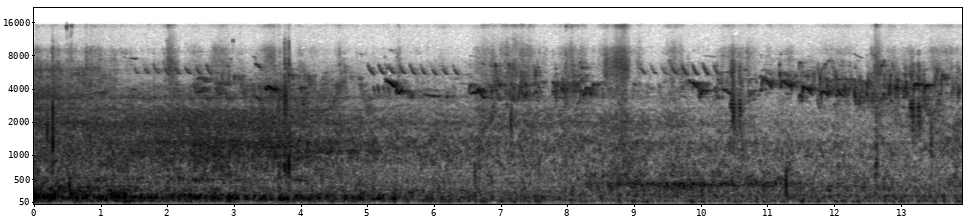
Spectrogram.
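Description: Near silence with faint birdsong: small birds chirping and giving short rapid trills.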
